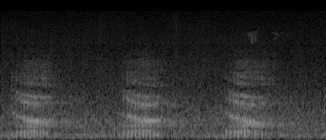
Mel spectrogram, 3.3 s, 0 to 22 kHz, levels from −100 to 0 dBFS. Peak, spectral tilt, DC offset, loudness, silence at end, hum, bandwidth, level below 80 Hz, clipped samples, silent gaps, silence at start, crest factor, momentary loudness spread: -32 dBFS; -6 dB/octave; under 0.1%; -50 LUFS; 0 s; none; 16 kHz; -76 dBFS; under 0.1%; none; 0 s; 18 dB; 11 LU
